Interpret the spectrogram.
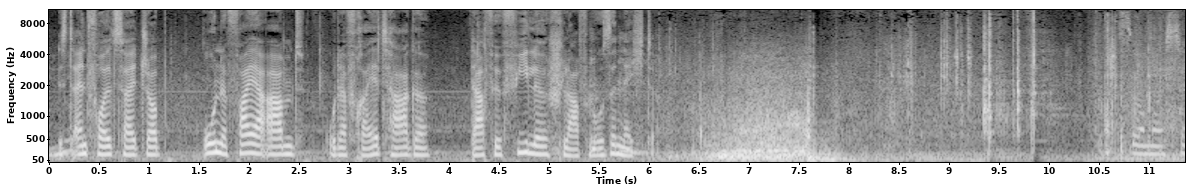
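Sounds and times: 
speech: 0.1 - 6.7, 10.9 - 11.3
low rumble of a heavy pushchair hauled out of a car: 5.9 - 8.4.

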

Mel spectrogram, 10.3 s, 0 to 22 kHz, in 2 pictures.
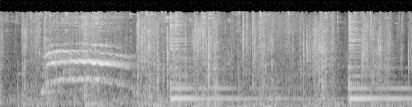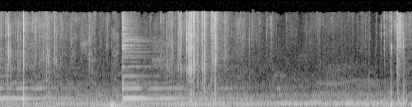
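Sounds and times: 
foley crackling fire: 0.0 - 10.2
foley horse whinnying: 0.4 - 1.9
deep church tower clock bell tolling: 2.1 - 8.5.

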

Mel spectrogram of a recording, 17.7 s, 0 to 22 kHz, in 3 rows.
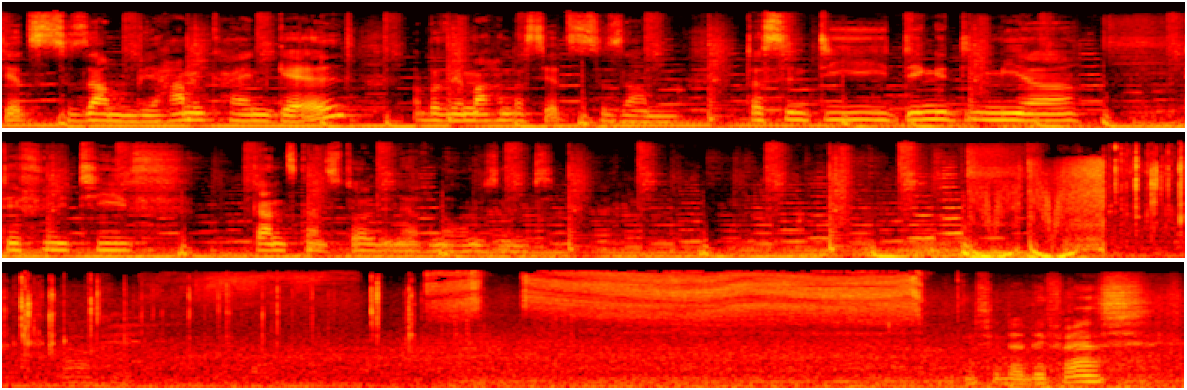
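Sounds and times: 
speech: 0.0 - 11.4, 16.8 - 17.6
spray paint hissing from a can: 10.8 - 16.5
faint outdoor noise: 10.8 - 17.7
brief rattling: 11.4 - 14.1.

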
